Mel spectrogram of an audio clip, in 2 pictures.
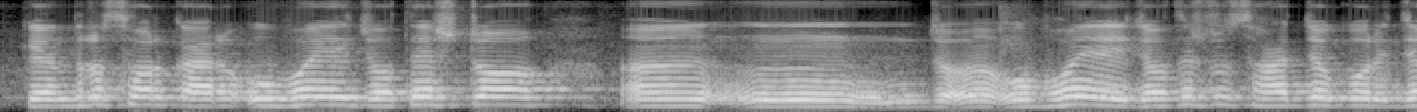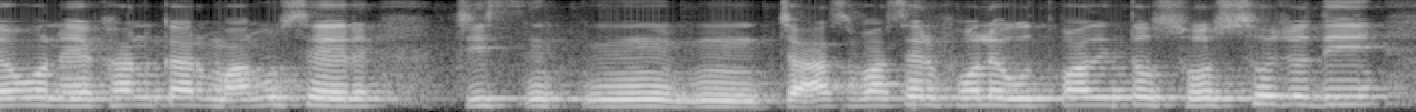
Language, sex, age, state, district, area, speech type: Bengali, male, 18-30, West Bengal, Purulia, rural, spontaneous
